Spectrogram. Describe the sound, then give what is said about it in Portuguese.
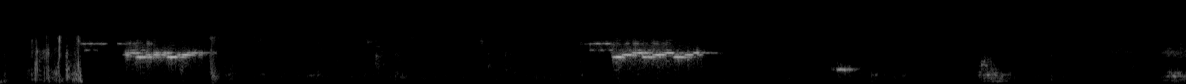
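A mobile phone ringtone sounds for an incoming call: two bursts of bright, warbling electronic tone about five seconds apart, each lasting around a second, with a few faint short sounds in between. “Só um minutinho, acho que ele está me ligando.”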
